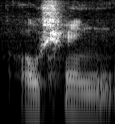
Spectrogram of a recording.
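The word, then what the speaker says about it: Wouxun: I would buy any tones from Bridgecom, just like I'd buy Oshing radios. Wuxon is the way it's spelled.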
